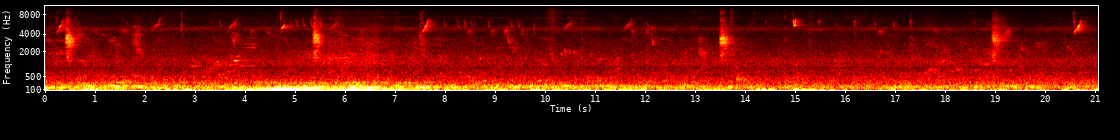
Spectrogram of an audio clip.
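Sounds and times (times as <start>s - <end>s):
low background rumble: 0.0s - 21.0s
birds chirping: 3.5s - 6.1s.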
